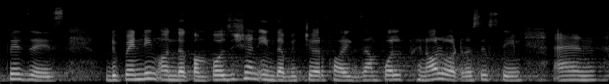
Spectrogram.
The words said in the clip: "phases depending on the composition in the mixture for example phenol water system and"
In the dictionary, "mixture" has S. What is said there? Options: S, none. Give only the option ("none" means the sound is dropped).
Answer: none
